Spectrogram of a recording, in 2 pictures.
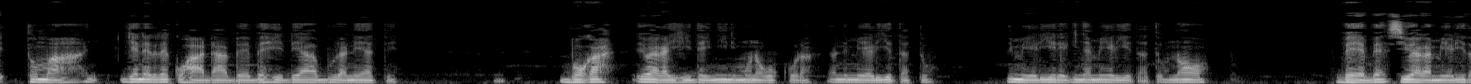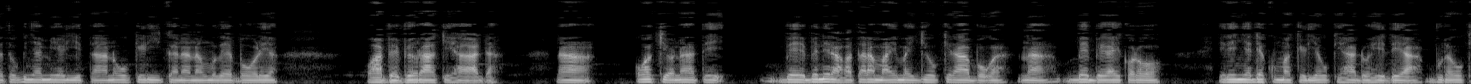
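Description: Throughout the speech, heavy transform-codec damage rings and smears, with hiss breathing alongside the signal; likely WMA compression, consistent with a low bitrate near 32 kbps.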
